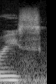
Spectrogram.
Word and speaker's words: Reese: Kimara Reese, K-E-Y-M-A-I-R-A-R-E-E-S-E.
